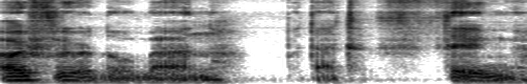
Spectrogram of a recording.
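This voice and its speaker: In a put-on character voice, a man sounds raspy at a fairly low pitch. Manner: ominous, dramatic.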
